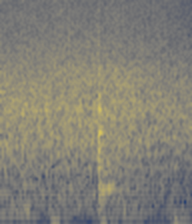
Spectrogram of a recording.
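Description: Thin-sliced beef for Mongolian beef sizzles with sauce on a hot Blackstone griddle, a steady close hiss with one brief clink partway through.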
